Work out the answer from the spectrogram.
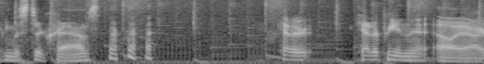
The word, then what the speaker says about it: Caterpie: I pronounce it Caterpie because it's P-I-E. Caterpie.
